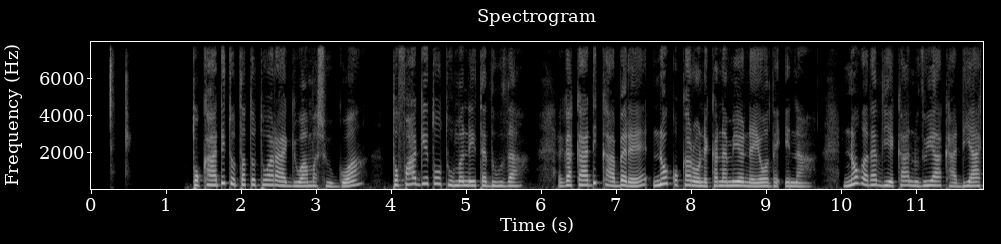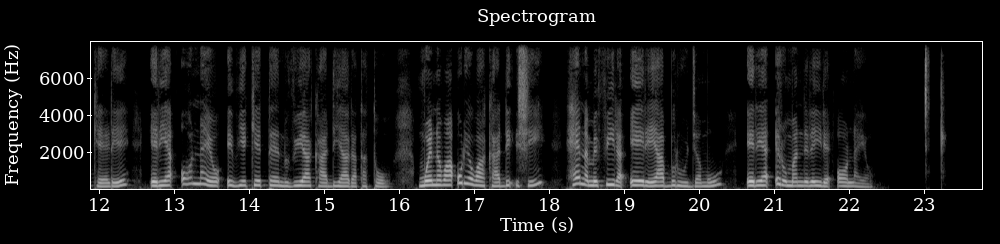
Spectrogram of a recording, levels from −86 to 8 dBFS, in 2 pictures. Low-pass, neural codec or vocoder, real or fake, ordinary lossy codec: none; codec, 16 kHz, 2 kbps, X-Codec, WavLM features, trained on Multilingual LibriSpeech; fake; none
